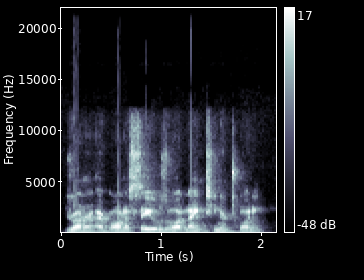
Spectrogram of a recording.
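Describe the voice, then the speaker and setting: A man arguing as a prosecutor before a judge, respectful, halting and often correcting himself. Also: mid-range voice, steady tone, a little mellow. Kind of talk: courtroom argument to a judge.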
